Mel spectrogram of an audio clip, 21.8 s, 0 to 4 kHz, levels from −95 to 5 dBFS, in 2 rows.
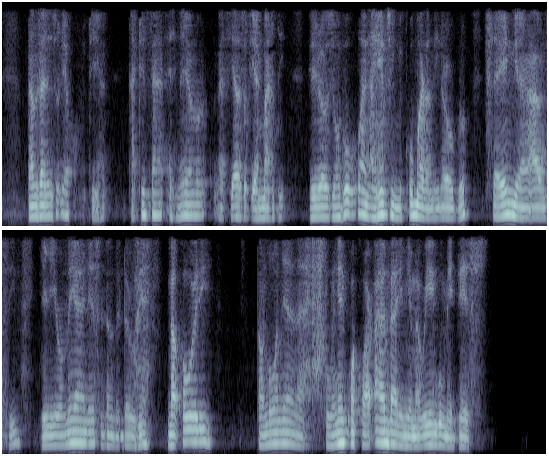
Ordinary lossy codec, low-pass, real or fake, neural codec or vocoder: MP3, 24 kbps; 3.6 kHz; fake; codec, 16 kHz, 0.5 kbps, FunCodec, trained on LibriTTS, 25 frames a second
